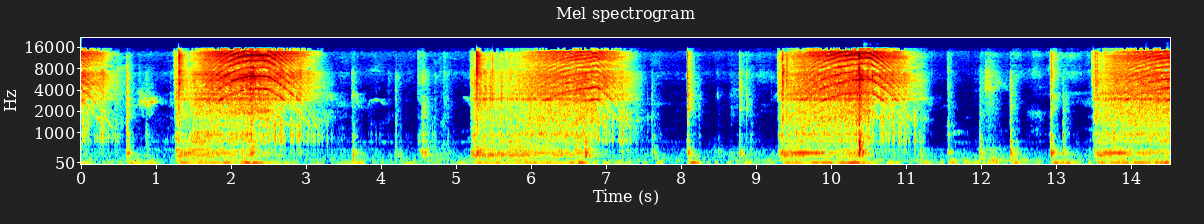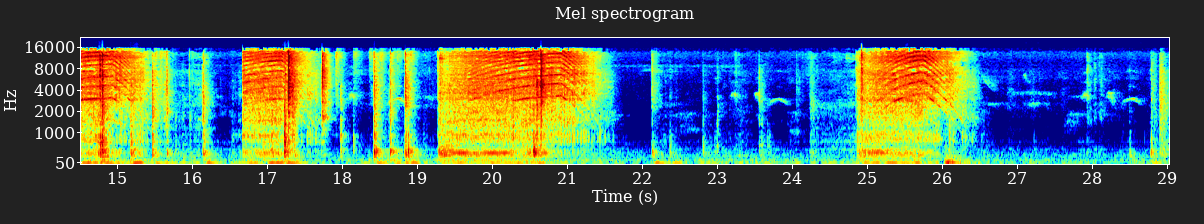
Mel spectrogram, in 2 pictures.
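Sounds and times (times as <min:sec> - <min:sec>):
electric drill whine: 0:00.0 - 0:00.5, 0:01.2 - 0:03.3, 0:05.2 - 0:07.5, 0:09.3 - 0:11.3, 0:13.5 - 0:15.5, 0:16.7 - 0:17.7, 0:19.3 - 0:21.6, 0:24.9 - 0:26.5.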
